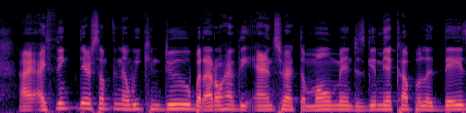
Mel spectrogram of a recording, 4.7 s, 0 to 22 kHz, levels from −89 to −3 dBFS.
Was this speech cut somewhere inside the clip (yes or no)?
no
